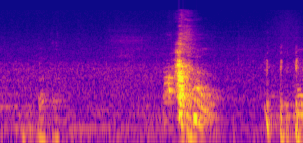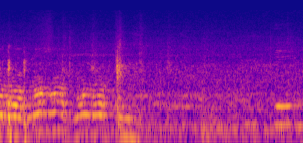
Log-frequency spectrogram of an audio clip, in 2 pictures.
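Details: A single loud, sharp sneeze, recorded by chance while waiting in a small office room, followed by a few seconds of murmured voices reacting.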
